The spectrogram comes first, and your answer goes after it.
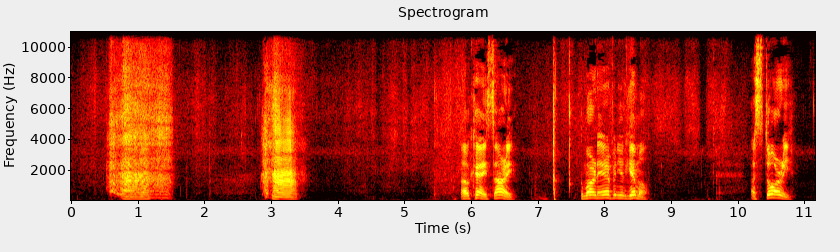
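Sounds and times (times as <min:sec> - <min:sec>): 
nose blowing: 0:00.5 - 0:01.7, 0:02.8 - 0:03.6
speech: 0:00.8 - 0:01.3, 0:05.9 - 0:06.7, 0:07.6 - 0:08.7, 0:10.2 - 0:10.9.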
